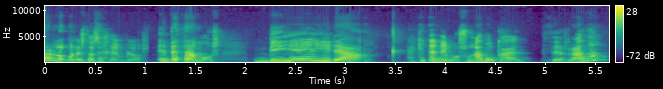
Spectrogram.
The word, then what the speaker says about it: vieira: palabra llana decimos vie El golpe de voz está en la primera sílaba no en la última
